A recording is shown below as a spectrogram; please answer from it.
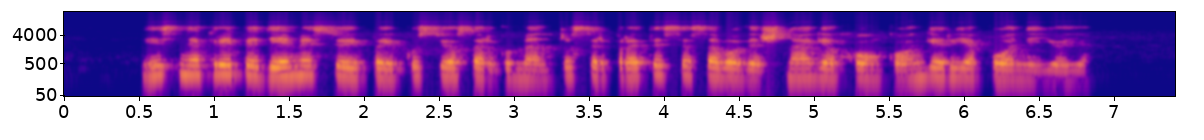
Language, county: Lithuanian, Telšiai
